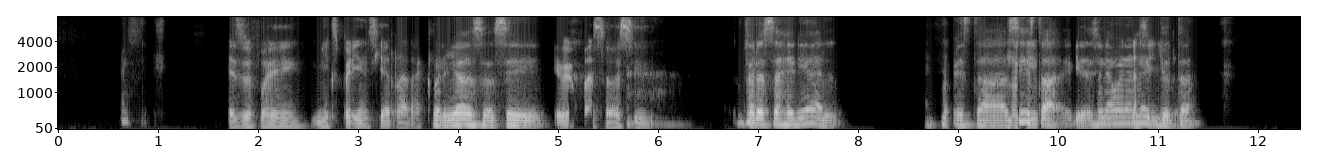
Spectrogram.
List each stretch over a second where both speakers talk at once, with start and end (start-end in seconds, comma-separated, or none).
9.4-11.2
